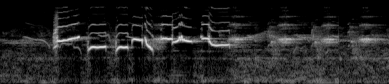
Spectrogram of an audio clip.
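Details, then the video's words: In the morning, an Oriental magpie-robin gives one loud, quick phrase of clear, slurred whistles lasting about a second and a half, followed by softer, fainter warbling notes. "TERAPI OCEHAN KACER DI PAGI HARI"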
